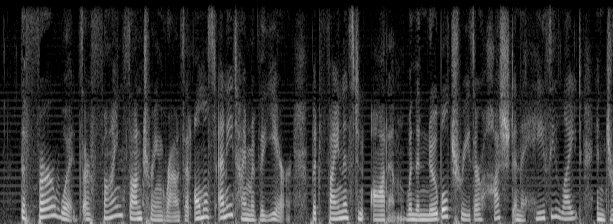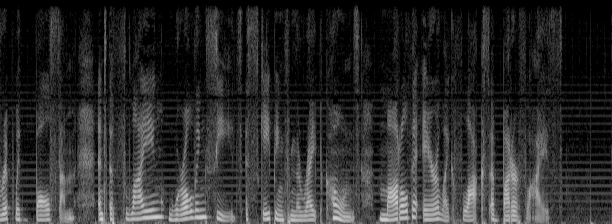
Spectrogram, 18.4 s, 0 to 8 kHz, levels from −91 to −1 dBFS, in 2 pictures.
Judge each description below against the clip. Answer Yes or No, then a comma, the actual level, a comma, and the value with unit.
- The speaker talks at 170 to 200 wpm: No, average, 160 wpm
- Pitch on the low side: No, high, 190 Hz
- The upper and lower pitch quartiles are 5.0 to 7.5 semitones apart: Yes, average, 5.3 semitones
